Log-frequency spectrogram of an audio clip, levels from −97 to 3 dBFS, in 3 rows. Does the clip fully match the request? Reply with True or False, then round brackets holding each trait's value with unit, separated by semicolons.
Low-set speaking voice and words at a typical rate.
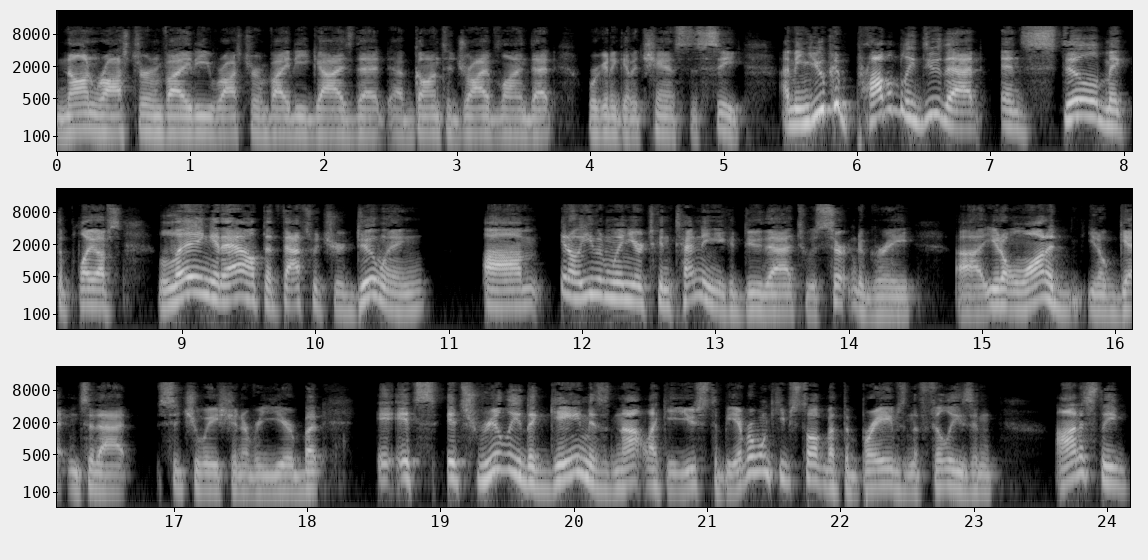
False (125 Hz; 230 wpm)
